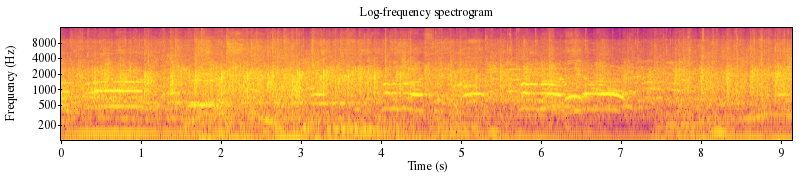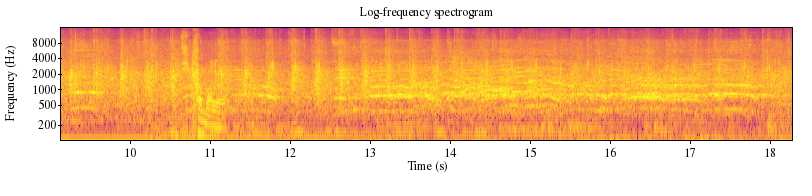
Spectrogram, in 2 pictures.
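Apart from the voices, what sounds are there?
audience applauding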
